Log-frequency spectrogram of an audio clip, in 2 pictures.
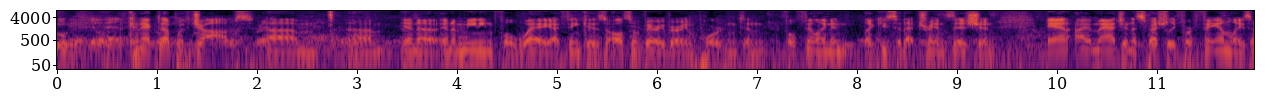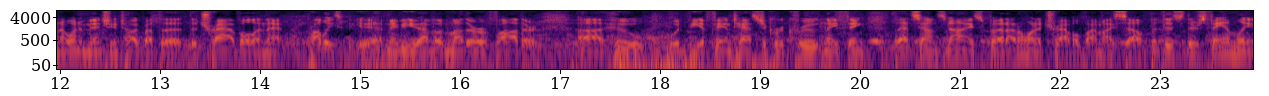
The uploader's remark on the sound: Live at Scramblers Diner for the Friday Roadshow.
